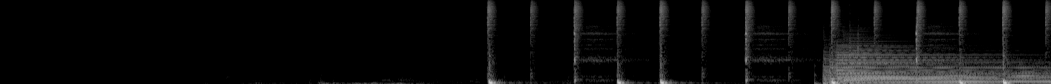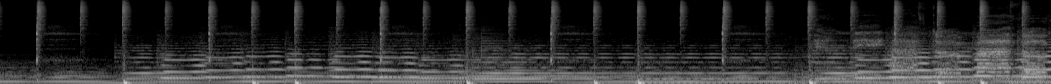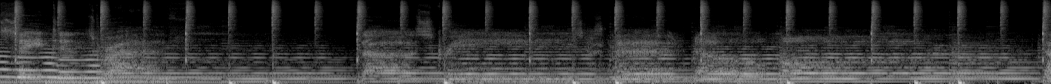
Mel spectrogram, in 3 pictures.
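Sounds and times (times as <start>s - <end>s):
instrumental music: 8.1s - 31.5s.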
